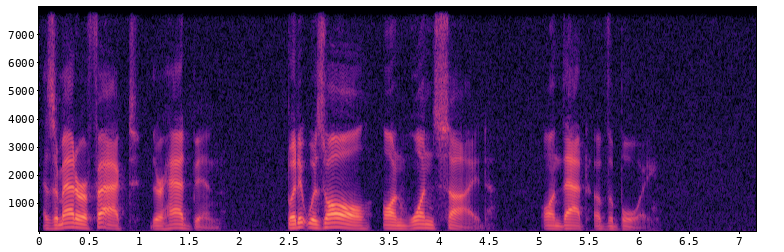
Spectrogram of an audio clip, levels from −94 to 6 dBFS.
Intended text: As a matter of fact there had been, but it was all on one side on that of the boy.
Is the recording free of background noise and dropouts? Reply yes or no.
yes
